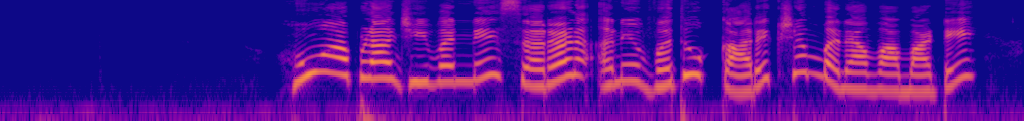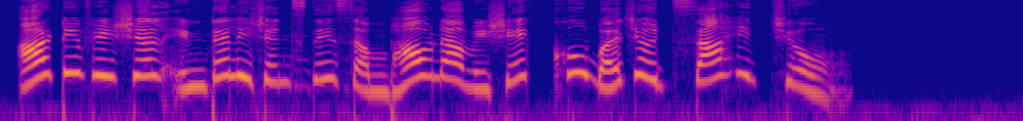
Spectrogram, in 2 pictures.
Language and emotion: Gujarati, happy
